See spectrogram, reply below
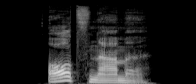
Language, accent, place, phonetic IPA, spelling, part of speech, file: German, Germany, Berlin, [ˈɔʁt͡sˌnaːmə], Ortsname, noun, De-Ortsname.ogg
- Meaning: placename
